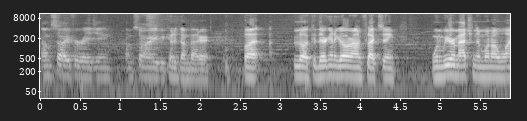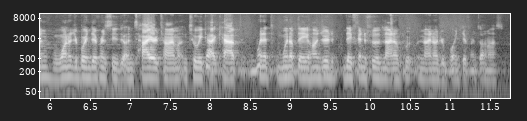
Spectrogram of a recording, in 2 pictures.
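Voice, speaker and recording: A young man commanding his regiment over voice chat, repeating orders and swearing, shouting when excited. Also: medium pitch, fast, faint music behind. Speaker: regiment commander leading players. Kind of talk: live voice chat during an online battle game.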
